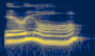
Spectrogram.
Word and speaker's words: Arion: We have Arion. Did I say it right? – Yes, Arion. – You gotta look, put a little French on it, make it sound a little, you know, fancy.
